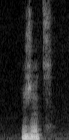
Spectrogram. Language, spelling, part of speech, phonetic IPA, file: Polish, rzec, verb, [ʒɛt͡s], LL-Q809 (pol)-rzec.wav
